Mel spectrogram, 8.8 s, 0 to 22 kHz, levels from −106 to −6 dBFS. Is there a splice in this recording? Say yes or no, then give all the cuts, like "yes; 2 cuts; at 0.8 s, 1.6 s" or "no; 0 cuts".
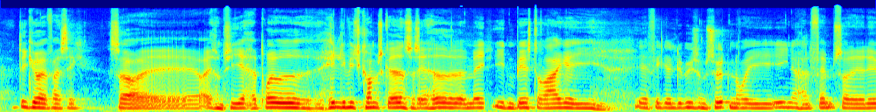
yes; 2 cuts; at 4.2 s, 4.8 s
